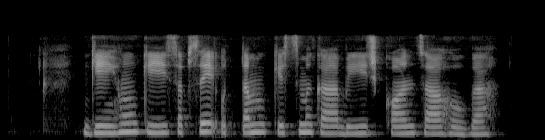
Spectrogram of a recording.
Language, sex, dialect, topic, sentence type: Hindi, female, Garhwali, agriculture, question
